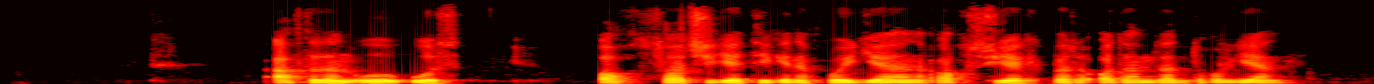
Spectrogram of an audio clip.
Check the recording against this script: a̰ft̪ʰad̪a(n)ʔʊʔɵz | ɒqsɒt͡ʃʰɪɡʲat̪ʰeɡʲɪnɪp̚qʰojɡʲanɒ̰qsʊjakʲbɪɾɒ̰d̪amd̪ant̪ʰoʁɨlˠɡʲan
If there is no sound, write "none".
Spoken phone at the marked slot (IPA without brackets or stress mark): n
